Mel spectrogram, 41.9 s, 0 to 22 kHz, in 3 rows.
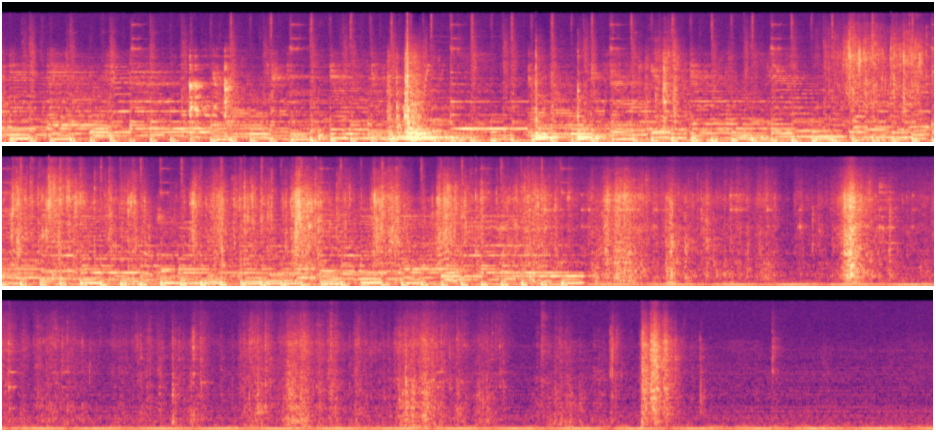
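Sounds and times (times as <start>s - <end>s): background music: 0.0s - 23.4s
paper bag rustling: 0.0s - 38.4s
low steady hum: 0.0s - 41.9s
popcorn poured onto glass plate: 12.2s - 29.3s.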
